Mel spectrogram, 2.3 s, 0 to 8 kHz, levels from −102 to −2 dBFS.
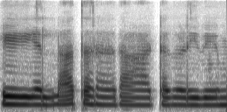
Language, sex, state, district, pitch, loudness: Kannada, female, Karnataka, Bidar, 195 Hz, -17 LUFS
